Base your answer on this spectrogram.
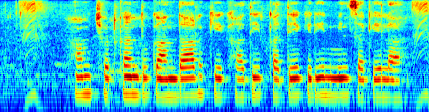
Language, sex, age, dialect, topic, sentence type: Magahi, female, 36-40, Western, banking, question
